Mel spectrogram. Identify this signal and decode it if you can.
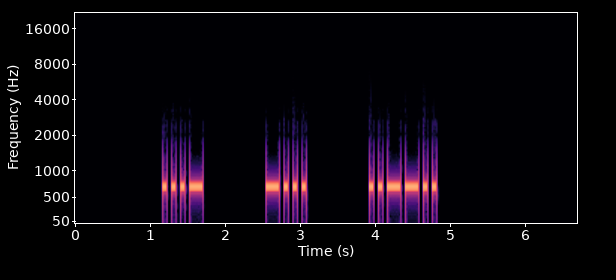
Morse code, heard as a keyed tone, about 20 wpm, 700 Hz. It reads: V B ?
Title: 198 Lesson 32e - Letter k - Three Characters 20wpm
